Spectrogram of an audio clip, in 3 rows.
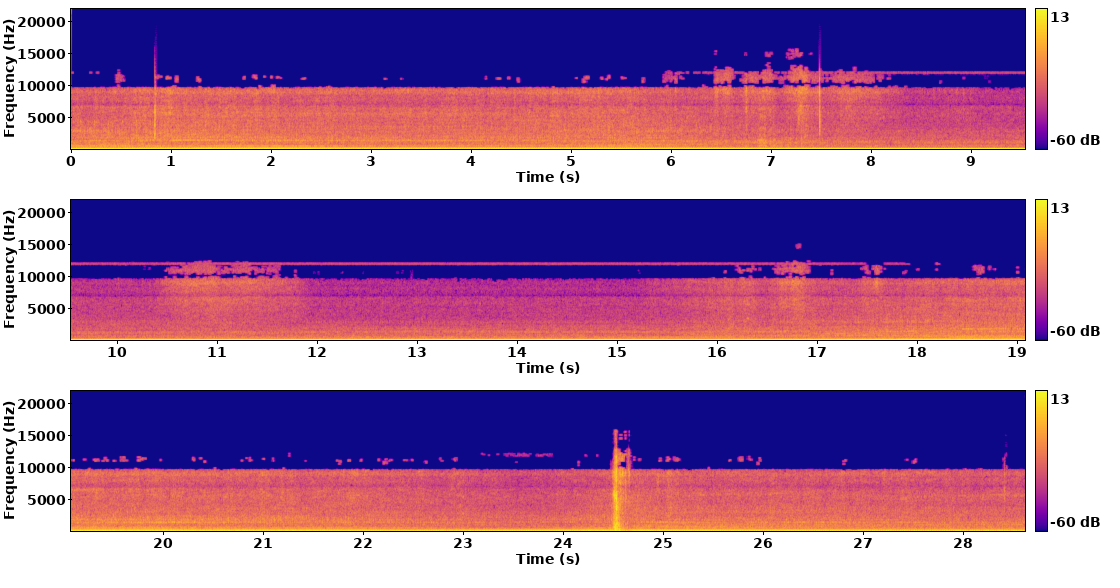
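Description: McLaren 600LT Spider's twin-turbo 3.8-litre V8 idling steadily, with one sharp knock near the end.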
